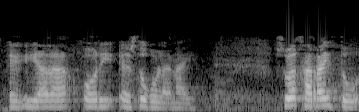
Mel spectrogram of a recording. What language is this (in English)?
Basque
